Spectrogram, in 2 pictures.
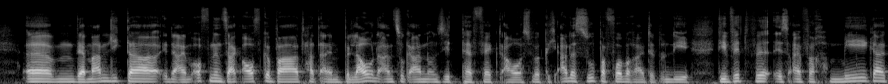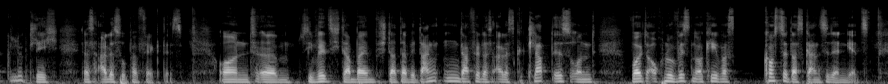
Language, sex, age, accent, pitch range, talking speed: German, male, 40-59, German, 115-150 Hz, 210 wpm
